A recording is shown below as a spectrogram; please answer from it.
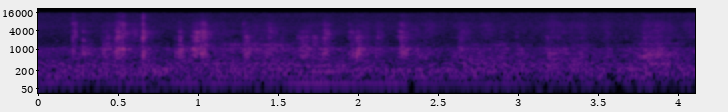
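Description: Faint, irregular small clicks and fabric rustling as fingers thread the nut onto the bolt of a toy's 45 mm neck joint inside a stuffed fabric body, before it is finger-tightened.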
